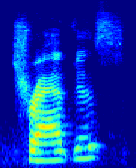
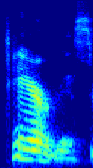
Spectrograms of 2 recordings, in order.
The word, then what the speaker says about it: Taris: Her name is Travis. Terrace. Terrace, Tavis. I'm sorry. That's a, Tavis. And she is Terrace doing, is huh? like it rhymes with Paris, but with a T.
